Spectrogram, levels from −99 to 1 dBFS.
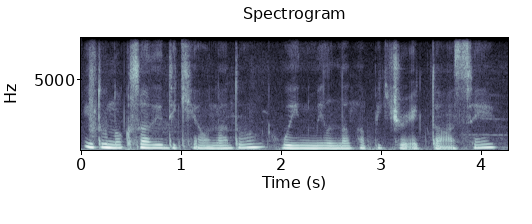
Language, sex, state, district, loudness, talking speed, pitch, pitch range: Nagamese, female, Nagaland, Kohima, -16 LUFS, 170 wpm, 205 Hz, 185-230 Hz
